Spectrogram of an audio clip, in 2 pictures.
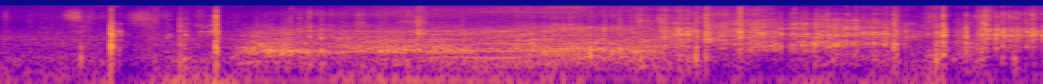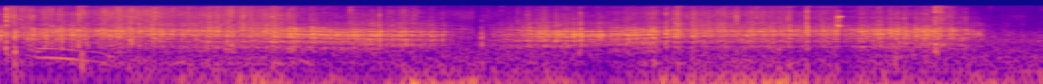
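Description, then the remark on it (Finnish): A skateboard rolls steadily over rough pavement with a continuous gritty rumble, broken by a few sharp clacks of the board and wheels hitting the ground, as the skater, on a first attempt at a rock-and-roll trick, slips off the board without falling. “Ja tipuit laudalta, mutta onneksi et kaatunut sentään.”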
